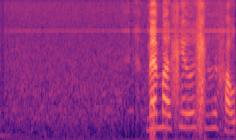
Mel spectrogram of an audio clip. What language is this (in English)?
Punjabi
